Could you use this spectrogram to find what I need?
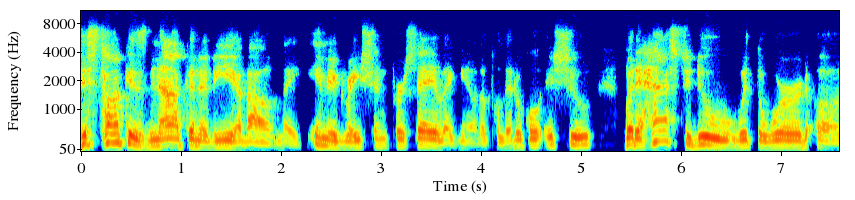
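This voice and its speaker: Loudness swinging widely, a man with a Spanish accent speaks at a moderate pace and a fairly high pitch, with lively intonation. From Honduras, Tegucigalpa. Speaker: graphic designer. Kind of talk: conference talk. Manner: halting, many fillers.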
